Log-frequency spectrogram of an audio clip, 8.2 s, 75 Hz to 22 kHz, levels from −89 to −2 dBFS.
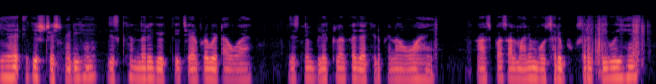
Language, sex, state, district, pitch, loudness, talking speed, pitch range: Hindi, male, Chhattisgarh, Bastar, 110 Hz, -35 LUFS, 225 wpm, 105-115 Hz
